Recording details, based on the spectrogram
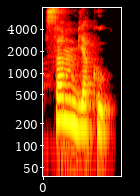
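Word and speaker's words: さんびゃく: milieu de tout ça par exemple 300 San plus shaku on va prononcer ça samambiaku 600 rokuaku on va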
